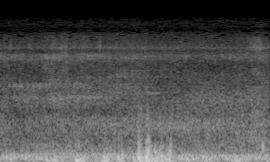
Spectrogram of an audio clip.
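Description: Wind rumbling on an outdoor camera microphone, with a stronger gust about a second in.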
